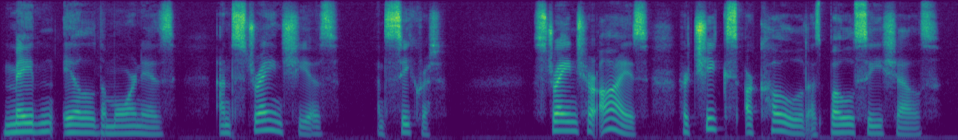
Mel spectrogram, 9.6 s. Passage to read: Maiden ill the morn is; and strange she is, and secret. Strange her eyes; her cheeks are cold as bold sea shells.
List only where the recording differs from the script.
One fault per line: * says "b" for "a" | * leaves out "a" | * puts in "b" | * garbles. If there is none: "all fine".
all fine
